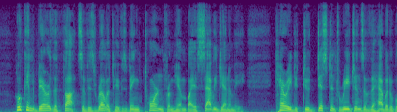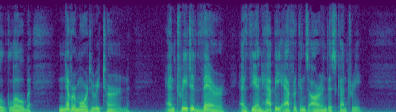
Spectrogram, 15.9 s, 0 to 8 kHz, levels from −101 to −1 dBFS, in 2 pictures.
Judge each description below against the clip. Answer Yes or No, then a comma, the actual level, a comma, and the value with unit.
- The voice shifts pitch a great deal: No, average, 3.7 semitones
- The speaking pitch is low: Yes, low, 105 Hz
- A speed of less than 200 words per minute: Yes, average, 150 wpm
